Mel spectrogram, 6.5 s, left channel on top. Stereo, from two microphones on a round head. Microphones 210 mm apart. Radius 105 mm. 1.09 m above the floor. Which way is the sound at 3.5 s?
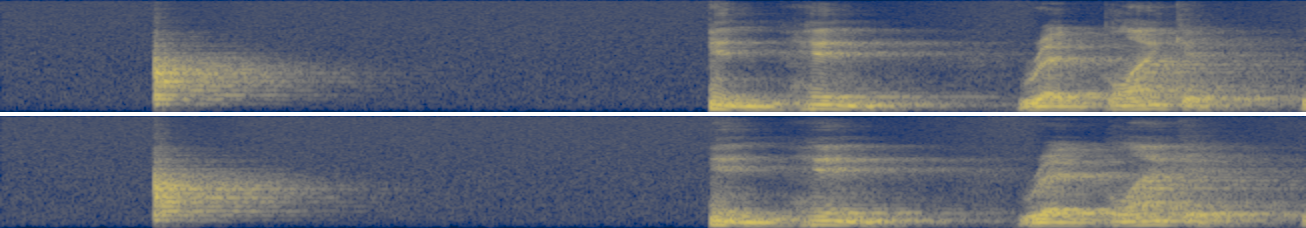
65° left (ahead or behind).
